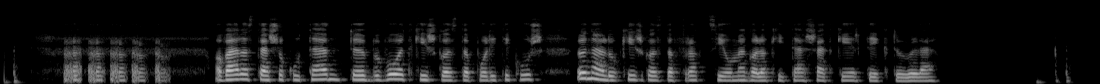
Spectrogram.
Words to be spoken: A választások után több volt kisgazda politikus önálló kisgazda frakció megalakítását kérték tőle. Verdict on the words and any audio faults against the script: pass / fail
fail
